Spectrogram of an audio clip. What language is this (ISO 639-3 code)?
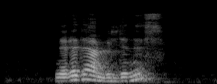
tur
